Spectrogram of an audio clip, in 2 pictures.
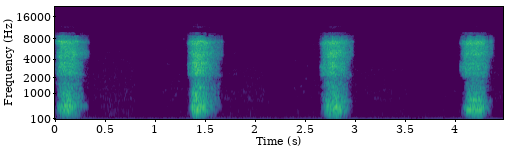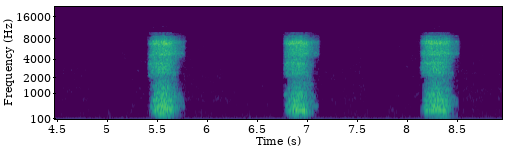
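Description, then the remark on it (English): Seven short, sharp sniffing inhalations through the nose, taken as small sips of air in a breathing exercise. They are evenly spaced about a second and a quarter apart and fairly loud, with silence between each breath. “Seven small sips of air through the nose.”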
